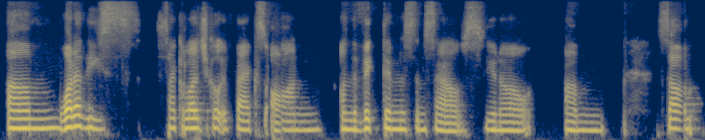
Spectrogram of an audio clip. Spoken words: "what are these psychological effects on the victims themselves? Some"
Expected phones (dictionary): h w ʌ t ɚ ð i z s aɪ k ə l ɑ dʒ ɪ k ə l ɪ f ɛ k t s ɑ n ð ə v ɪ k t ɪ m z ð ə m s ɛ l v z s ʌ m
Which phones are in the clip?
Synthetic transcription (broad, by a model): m w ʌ t ɚ ð i z s aɪ k ə l ɑ dʒ ɪ k ə l ɪ f ɛ k t s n n ð ə v ɪ k t ɪ m z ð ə m s ɛ l v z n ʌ m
